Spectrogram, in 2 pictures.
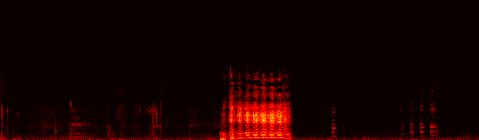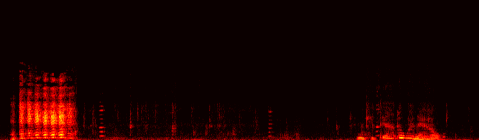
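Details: Nigerian goats being born on a homestead during kidding season: three separate loud, quavering bleats spaced about three to four seconds apart, the last one lower and more wobbling, with faint rustling in between.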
